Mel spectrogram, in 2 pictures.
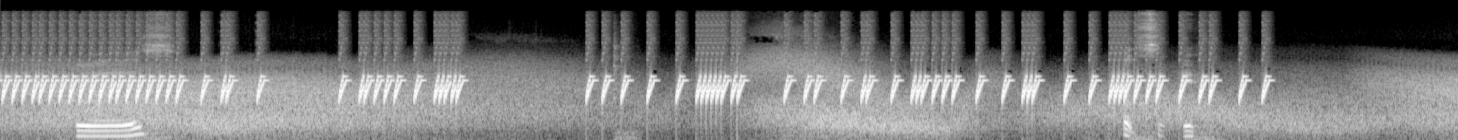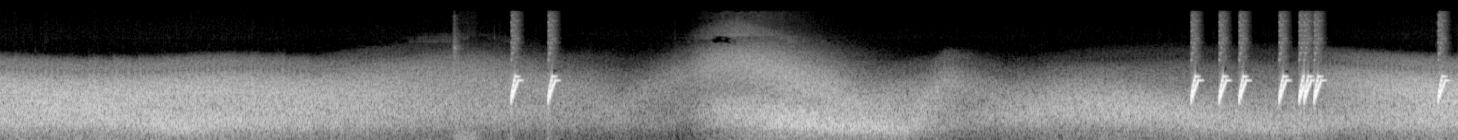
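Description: Short electronic menu blips tick rapidly as a cursor moves through a list.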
